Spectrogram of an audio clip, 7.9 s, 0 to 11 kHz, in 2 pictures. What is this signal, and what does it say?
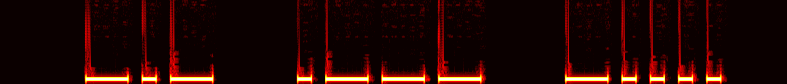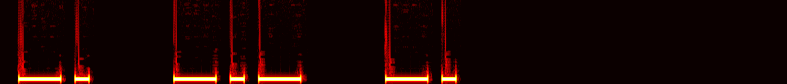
Morse code, heard as a keyed tone, about 17 wpm, spaced as for 12 wpm, 700 Hz. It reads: KJ6NKN
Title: USA Call Signs - 6 Characters - 2x Character Spacing - 17wpm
